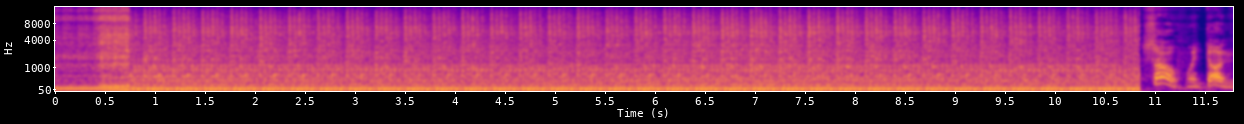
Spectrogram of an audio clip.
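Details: Converted double-decker bus, warm diesel restarted after original starter motor was repaired: fires almost straight away, settles into steady low idle rumble; starter engages and releases cleanly, starting better than before.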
